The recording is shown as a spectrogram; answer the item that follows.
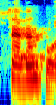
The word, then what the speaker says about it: Saidanpur: How do you pronounce that? Saidanpur. Okay, Saidanpur.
